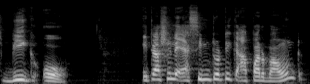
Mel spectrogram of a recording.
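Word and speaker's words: Big O: এটা দিয়ে জেনারেলি কোনো একটা অ্যালগরিদমের ওয়ার্স্ট কেসকে ডিনোট করা হয়, অ্যান্ড ইট is pronounced as বিগ ও।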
